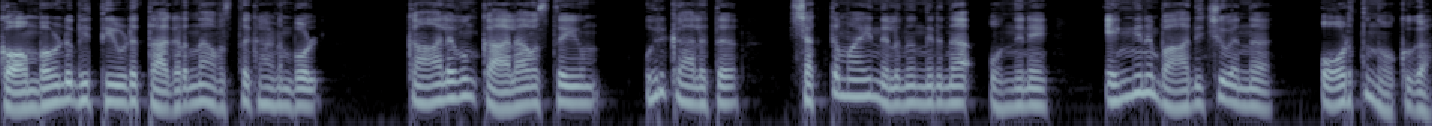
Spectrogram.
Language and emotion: Malayalam, sad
